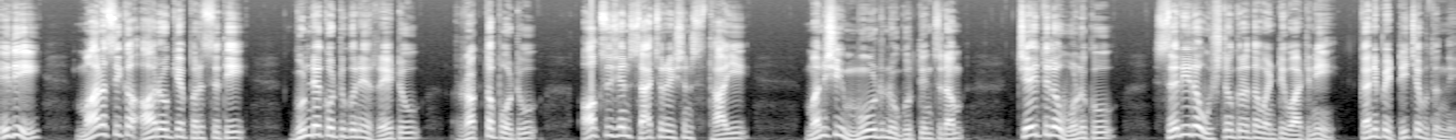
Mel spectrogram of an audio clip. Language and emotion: Telugu, neutral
